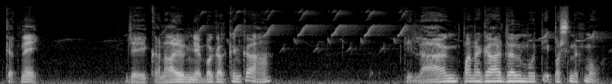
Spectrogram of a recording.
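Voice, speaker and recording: A man's voice: medium pitch, lively intonation, normal speed, a bit bright, slight background noise, close to an everyday voice. A man with a Filipino accent playing a stern, protective older brother in a radio drama. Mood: stern, caring.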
